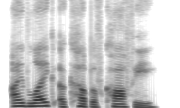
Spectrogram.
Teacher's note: The stress falls on like cup and coffee.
